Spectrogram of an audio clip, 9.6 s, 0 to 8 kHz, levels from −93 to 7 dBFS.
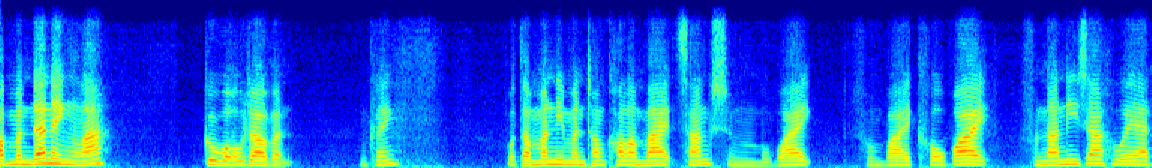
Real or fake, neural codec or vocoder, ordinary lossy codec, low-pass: fake; codec, 16 kHz, 0.2 kbps, FocalCodec; Opus, 32 kbps; 7.2 kHz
